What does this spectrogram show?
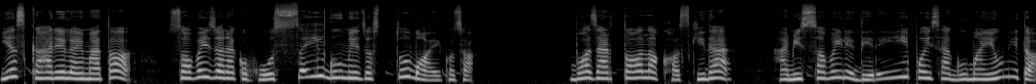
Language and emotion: Nepali, sad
